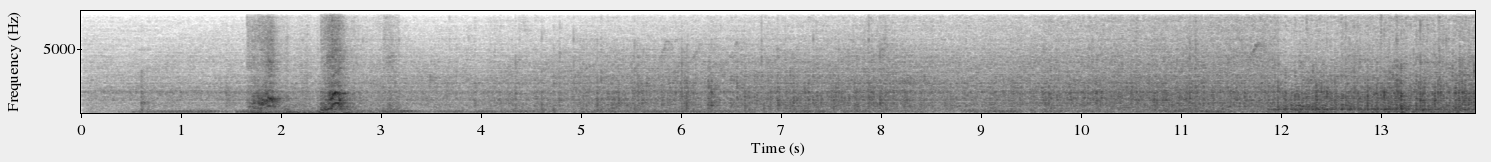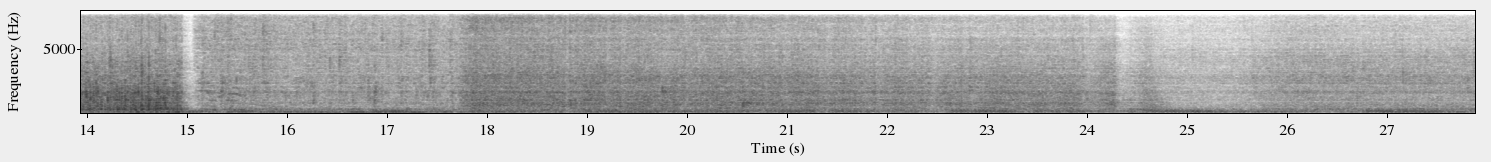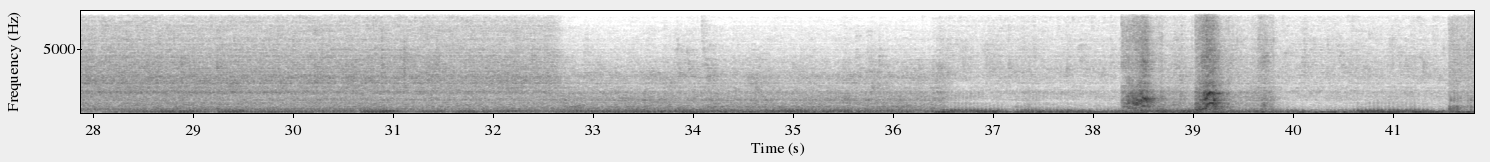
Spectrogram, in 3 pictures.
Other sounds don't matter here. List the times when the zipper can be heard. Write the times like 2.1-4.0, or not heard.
1.6-3.2, 38.2-39.9.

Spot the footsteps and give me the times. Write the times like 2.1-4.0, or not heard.
not heard.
